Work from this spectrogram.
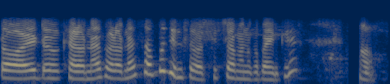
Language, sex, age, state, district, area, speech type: Odia, female, 60+, Odisha, Gajapati, rural, conversation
